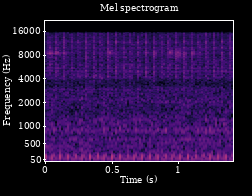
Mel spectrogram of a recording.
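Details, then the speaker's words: Yamaha Fino scooter with loud ticking: smooth at idle, but a quick regular light tick tracking engine speed appears on slight throttle and disappears when released: worn camshaft ticking. "Jadi, begitu kita menginjak gas, sedikit menaikkan gas, kita akan mendengar suaranya, kawan. Suaranya cukup keras, kan?"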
